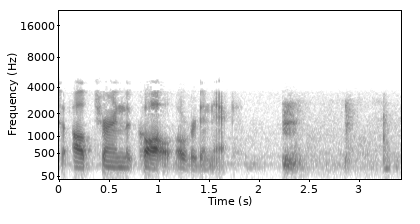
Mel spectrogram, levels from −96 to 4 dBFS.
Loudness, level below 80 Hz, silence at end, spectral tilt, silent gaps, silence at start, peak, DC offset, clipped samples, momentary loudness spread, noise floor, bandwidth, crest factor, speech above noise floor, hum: -36 LUFS; -82 dBFS; 0.1 s; -2.5 dB/octave; none; 0 s; -16 dBFS; under 0.1%; under 0.1%; 22 LU; -57 dBFS; 4.9 kHz; 22 dB; 22 dB; none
